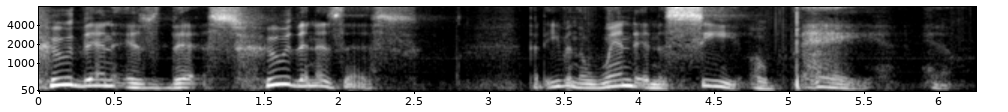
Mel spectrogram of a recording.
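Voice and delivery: low, soft, hushed murmur full of awe.

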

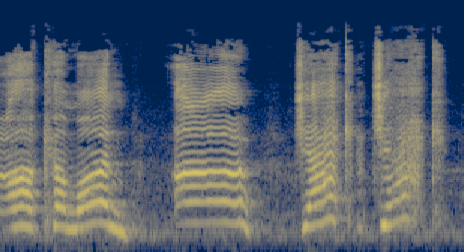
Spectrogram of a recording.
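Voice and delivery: really emotional, very high, very slow voice. Showing how Jack's mum should sound, a really emotional mother voice. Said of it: "You need to make her really emotional".

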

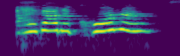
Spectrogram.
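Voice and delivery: cheerful and pleased. A kid compares trick-or-treat haul with the other kids, happy. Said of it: "says Violet happily".

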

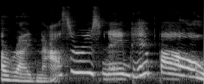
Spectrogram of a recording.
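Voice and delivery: very high, swooping exclamation through laughter. Fluffy, howling with laughter at the rhinoceros's name, cries out laughing. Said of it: "Fluffy cried".

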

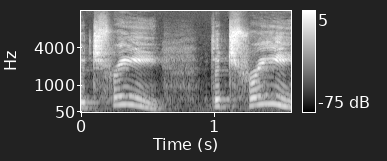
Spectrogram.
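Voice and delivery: shrill, drawn-out hollering screech. Narrator voicing the brother jumping out of his seat, screeching and hollering. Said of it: "he screeched".

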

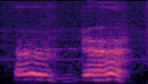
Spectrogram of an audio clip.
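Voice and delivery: very loud, high-pitched groan. A steam engine with a pain in his boiler speaks, groaning. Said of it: "groaned Wee Georgie".

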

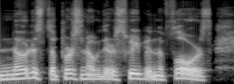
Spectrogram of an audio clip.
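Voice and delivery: ordinary talk

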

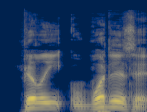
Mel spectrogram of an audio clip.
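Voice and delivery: insistent, demanding tone. Narrator reads Danielle demanding an answer from nervous Billy. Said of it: "She demanded".

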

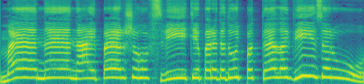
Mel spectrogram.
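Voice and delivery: shouted while running, Мене stretched out. A boy racing toward a huge TV camera, shouting while running. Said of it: "кричав він на бігу".

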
